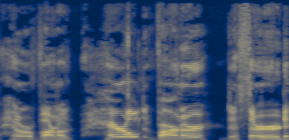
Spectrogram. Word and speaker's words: Harold Varner III: I'm going to pour one out for Harold Varner III.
